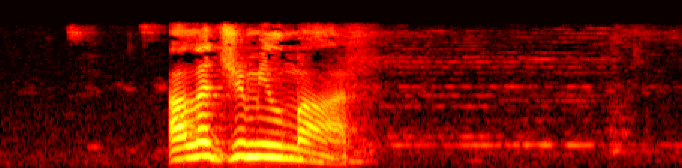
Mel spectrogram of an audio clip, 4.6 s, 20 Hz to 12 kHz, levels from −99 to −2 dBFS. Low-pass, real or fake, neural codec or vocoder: 7.2 kHz; real; none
